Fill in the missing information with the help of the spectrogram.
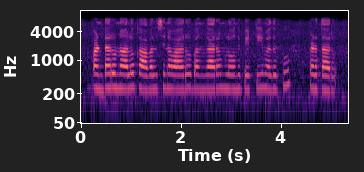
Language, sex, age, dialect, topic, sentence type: Telugu, female, 60-100, Utterandhra, agriculture, statement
